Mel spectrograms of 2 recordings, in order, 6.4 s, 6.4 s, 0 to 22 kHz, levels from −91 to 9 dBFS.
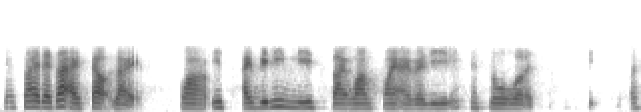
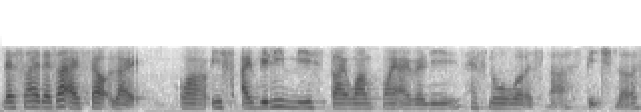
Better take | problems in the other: second | noise reduction (neural mask model DeepFilterNet 3)

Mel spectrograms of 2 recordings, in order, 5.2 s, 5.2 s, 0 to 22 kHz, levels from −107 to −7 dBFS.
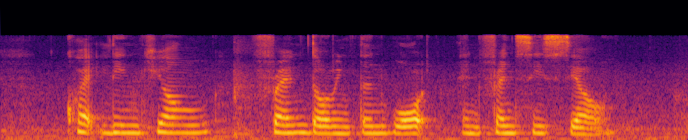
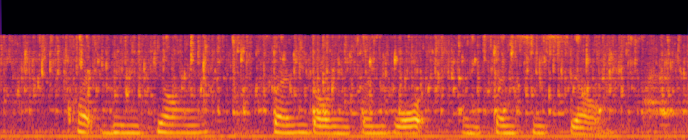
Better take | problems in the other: first | background sound (Drip); 1 dB below the speech

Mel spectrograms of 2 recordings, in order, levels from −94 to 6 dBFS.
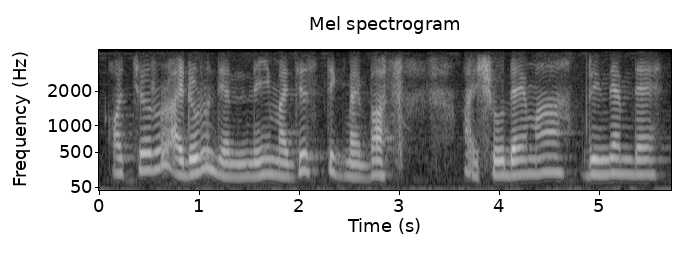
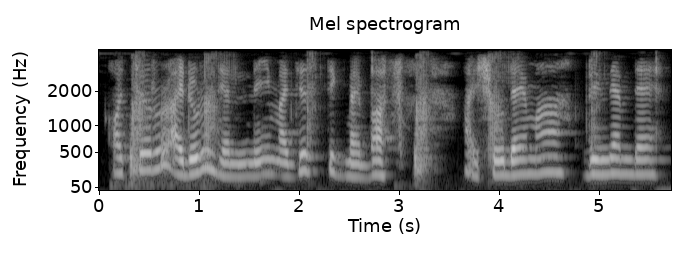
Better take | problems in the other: first | noise reduction (classical method log-MMSE)

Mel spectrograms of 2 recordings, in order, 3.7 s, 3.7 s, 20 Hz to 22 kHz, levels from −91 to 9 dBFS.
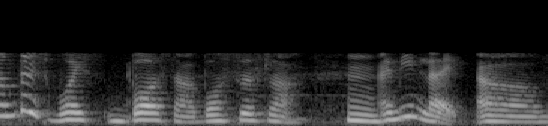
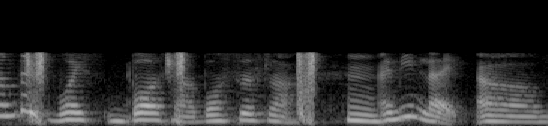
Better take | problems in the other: first | noise reduction (neural mask model Resemble Enhance denoiser)

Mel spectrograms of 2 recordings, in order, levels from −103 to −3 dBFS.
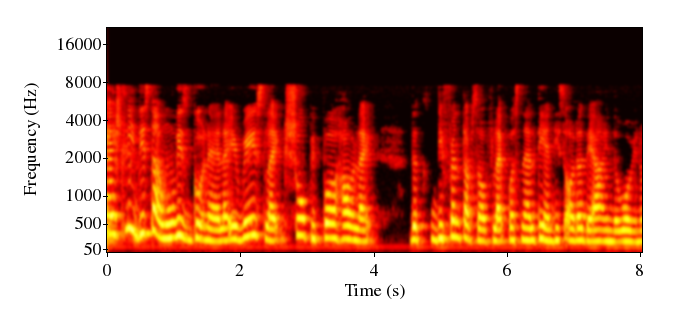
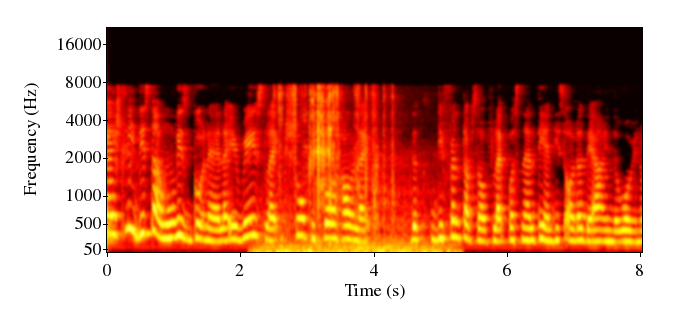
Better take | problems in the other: first | background sound (Coin (dropping)); 5 dB below the speech

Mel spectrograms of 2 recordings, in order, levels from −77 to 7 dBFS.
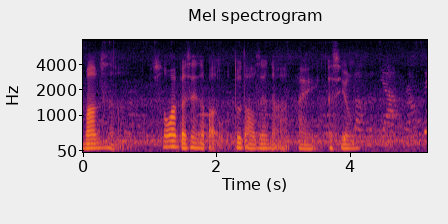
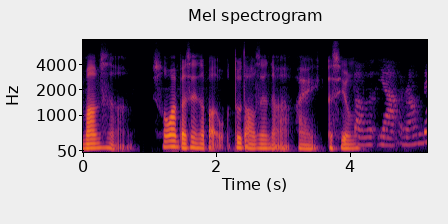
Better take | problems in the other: second | background sound (Engine); 10 dB below the speech

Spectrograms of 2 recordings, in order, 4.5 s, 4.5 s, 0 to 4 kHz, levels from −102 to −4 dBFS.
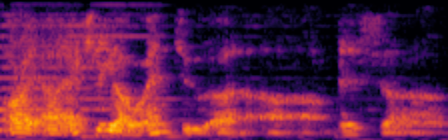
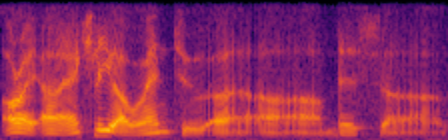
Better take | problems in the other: second | noise reduction (classical method WPE with log-MMSE)

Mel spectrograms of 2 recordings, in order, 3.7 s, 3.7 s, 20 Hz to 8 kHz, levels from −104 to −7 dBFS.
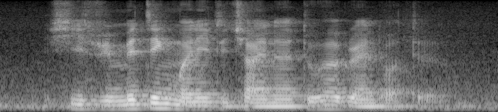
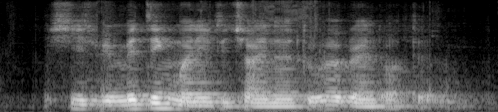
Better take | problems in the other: first | noise reduction (neural separator model SepFormer DNS4)

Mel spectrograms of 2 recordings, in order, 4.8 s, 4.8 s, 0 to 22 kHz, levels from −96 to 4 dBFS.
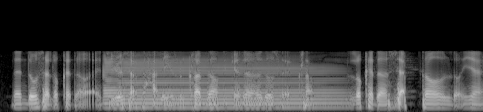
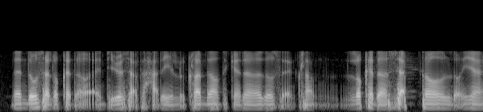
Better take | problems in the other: second | background sound (Wind instrument, woodwind instrument); 5 dB below the speech

